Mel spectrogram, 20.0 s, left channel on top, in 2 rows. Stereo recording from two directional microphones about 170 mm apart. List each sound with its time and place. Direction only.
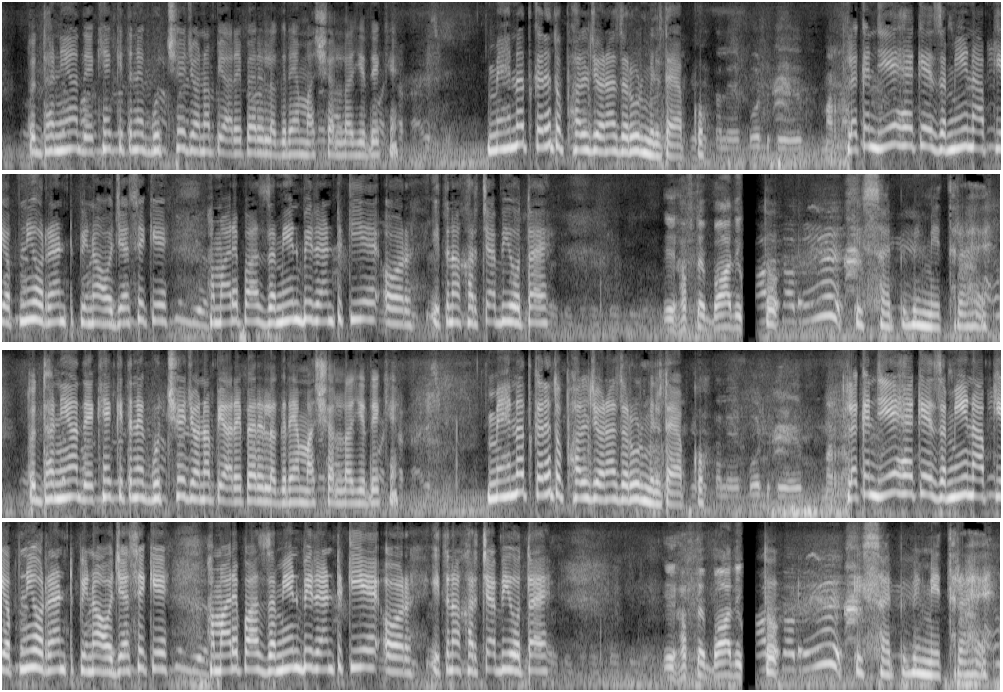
0.3 s speech: centre (ahead or behind); by 6.9 s 20° left (ahead or behind)
8.5 s speech: 15° left (ahead or behind)
9.6 s speech: 5° left (ahead or behind); by 15.5 s 35° left (ahead or behind)
16.6 s speech: centre (ahead or behind)
16.9 s speech: 10° left (ahead or behind)
18.6 s speech: 20° left (ahead or behind)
